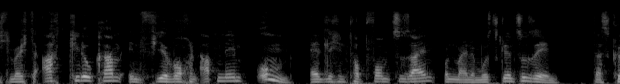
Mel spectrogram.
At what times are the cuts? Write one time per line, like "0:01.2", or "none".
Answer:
0:02.5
